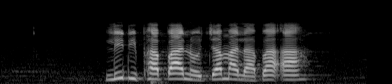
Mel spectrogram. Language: Northern Sotho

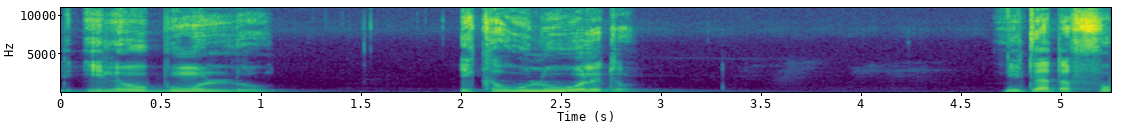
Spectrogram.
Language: Western Maninkakan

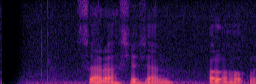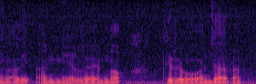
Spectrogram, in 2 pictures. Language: Sundanese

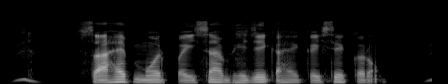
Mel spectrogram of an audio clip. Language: Chhattisgarhi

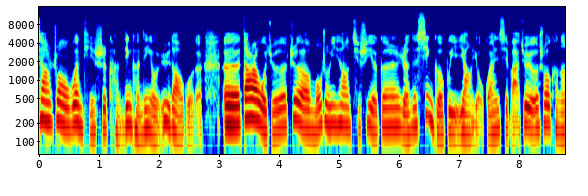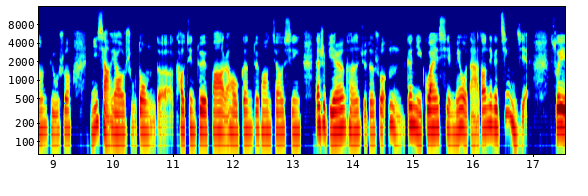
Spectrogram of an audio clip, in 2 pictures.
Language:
Chinese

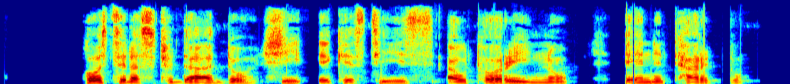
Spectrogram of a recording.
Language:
Esperanto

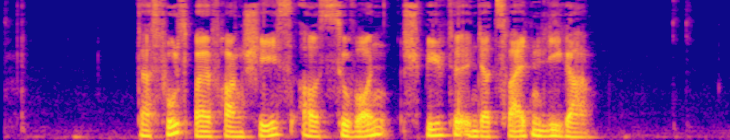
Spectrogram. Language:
German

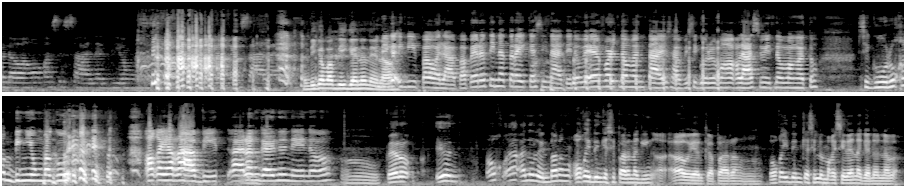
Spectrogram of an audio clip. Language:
Filipino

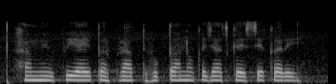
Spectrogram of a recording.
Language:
Magahi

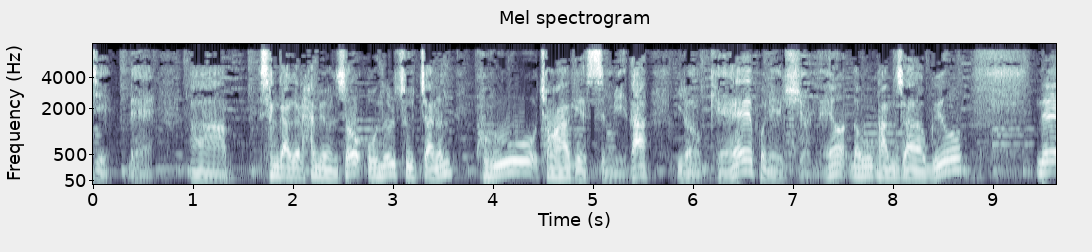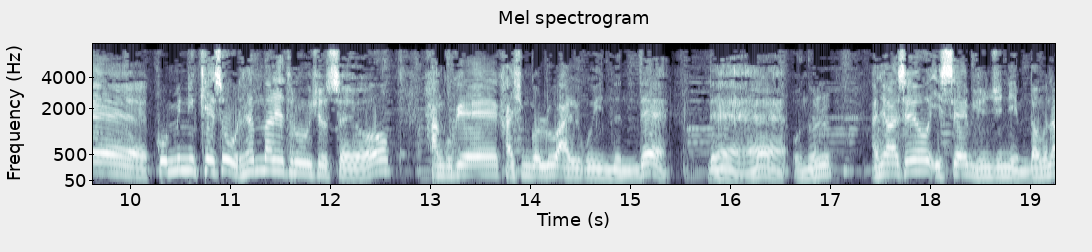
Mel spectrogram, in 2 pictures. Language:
Korean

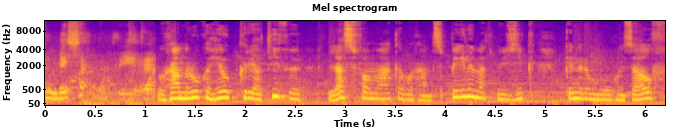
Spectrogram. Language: Dutch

